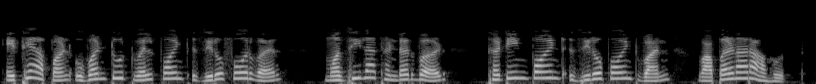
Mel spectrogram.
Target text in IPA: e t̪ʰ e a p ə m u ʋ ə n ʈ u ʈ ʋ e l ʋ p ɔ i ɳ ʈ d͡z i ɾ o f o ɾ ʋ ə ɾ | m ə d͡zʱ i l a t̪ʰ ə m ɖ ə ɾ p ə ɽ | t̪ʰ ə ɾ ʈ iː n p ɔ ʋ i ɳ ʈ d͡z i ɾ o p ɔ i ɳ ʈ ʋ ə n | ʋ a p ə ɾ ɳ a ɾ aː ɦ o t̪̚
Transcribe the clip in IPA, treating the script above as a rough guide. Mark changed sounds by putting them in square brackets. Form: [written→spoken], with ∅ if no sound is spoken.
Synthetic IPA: e t̪ʰ e a p ə [m→ɳ] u ʋ ə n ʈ u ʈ ʋ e l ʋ p ɔ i ɳ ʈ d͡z i ɾ o f o ɾ ʋ ə ɾ | m ə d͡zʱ i l a t̪ʰ ə [m→ɳ] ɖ ə ɾ [p→b] ə ɽ | t̪ʰ ə ɾ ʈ iː n p ɔ [ʋ→∅] i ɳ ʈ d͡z i ɾ o p ɔ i ɳ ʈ ʋ ə n | ʋ a p ə ɾ ɳ a ɾ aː ɦ o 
